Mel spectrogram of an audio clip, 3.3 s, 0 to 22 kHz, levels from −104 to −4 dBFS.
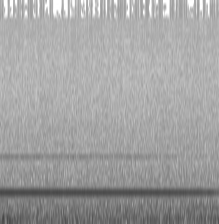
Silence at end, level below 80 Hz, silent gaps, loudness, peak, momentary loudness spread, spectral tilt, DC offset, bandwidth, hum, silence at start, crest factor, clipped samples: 0 s; -50 dBFS; none; -41 LUFS; -28 dBFS; 2 LU; -5.5 dB/octave; under 0.1%; over 20 kHz; none; 0 s; 12 dB; under 0.1%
